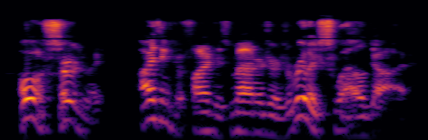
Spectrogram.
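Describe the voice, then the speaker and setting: A man puts on a character voice, fairly high-pitched, with big jumps in loudness at a moderate pace. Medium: read story. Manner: folksy, hesitant, stammering.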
